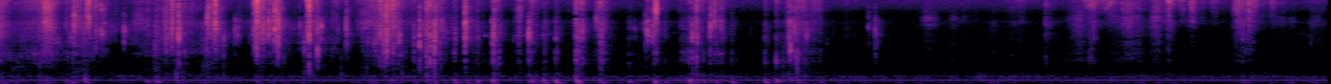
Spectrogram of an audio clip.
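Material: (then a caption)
Metallic foil. Fingertips with short painted nails tap and scratch a pink metallic foil bubble mailer lying on a table, producing quick, bright crinkling clicks and scratchy rustles over a steady low hum. After about six seconds the tapping stops, leaving only the quiet low hum and faint hiss.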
